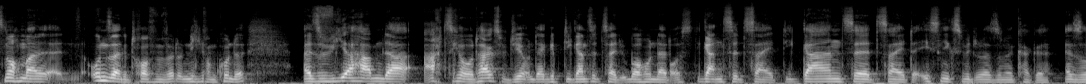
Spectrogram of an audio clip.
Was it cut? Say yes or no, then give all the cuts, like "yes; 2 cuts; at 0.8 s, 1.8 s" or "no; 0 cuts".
yes; 4 cuts; at 1.2 s, 2.0 s, 6.7 s, 9.7 s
